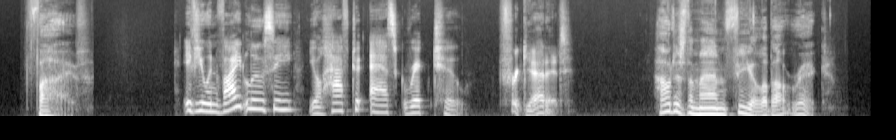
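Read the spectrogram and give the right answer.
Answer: He doesn't like Rick and won't invite him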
